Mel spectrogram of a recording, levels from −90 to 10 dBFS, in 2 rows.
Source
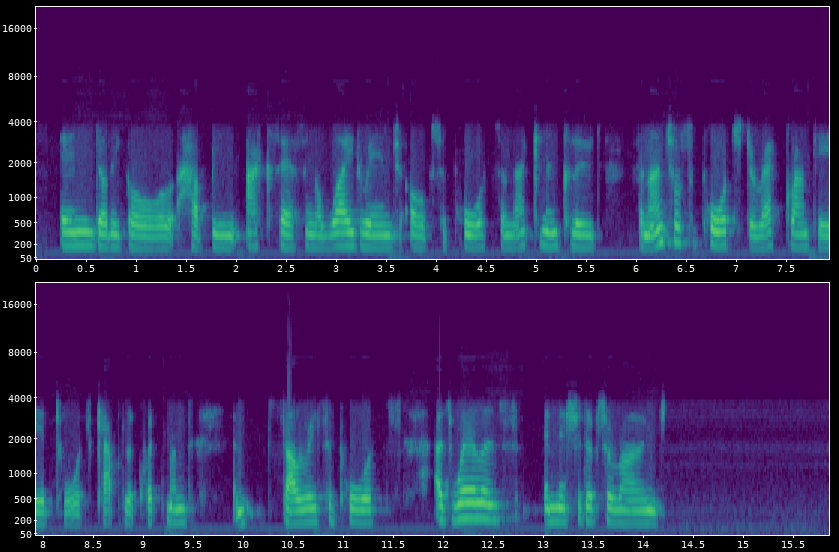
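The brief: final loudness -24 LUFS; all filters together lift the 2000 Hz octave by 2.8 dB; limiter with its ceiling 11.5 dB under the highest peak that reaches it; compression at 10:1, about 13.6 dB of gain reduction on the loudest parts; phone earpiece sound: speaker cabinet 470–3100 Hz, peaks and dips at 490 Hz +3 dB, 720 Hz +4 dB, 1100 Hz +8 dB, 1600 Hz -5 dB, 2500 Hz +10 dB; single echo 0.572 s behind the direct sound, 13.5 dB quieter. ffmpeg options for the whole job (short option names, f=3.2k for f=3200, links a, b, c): -af "equalizer=f=2k:t=o:g=5.5,acompressor=threshold=-27dB:ratio=10,alimiter=limit=-23.5dB:level=0:latency=1,highpass=470,equalizer=f=490:t=q:w=4:g=3,equalizer=f=720:t=q:w=4:g=4,equalizer=f=1.1k:t=q:w=4:g=8,equalizer=f=1.6k:t=q:w=4:g=-5,equalizer=f=2.5k:t=q:w=4:g=10,lowpass=f=3.1k:w=0.5412,lowpass=f=3.1k:w=1.3066,aecho=1:1:572:0.211,volume=11.5dB"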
